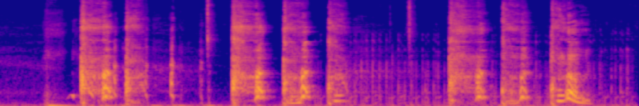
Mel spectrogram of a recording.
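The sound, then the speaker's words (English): A run of harsh coughs to clear the throat comes in quick bursts, about eight or nine in total, with brief gasping pauses between them and no talking. “I'm partly just coughing to clear it out, but I know what those dabs do to you.”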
